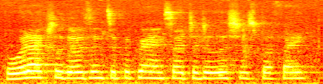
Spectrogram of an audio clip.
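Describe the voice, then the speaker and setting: A young woman student reporter narrating a news feature in a quick, polished read. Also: high voice, little pitch movement, dark tone, a little hiss or hum, low-quality recording. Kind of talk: scripted news package narration.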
